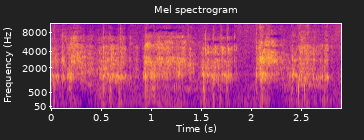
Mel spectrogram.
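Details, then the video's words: Angry pet dog, indoors, making harsh, noisy growling and snarling bursts, loud throaty rasps repeating about once a second, with short pauses between them. "Angry Dog Makes Angry Noise"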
